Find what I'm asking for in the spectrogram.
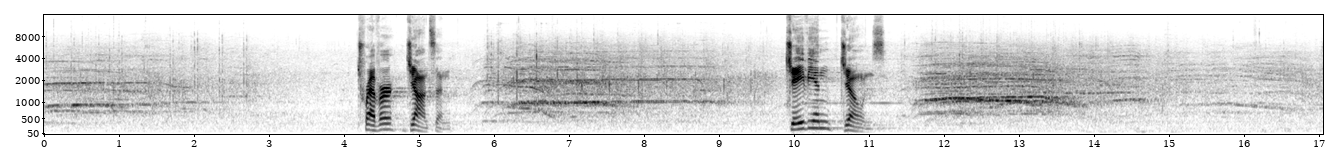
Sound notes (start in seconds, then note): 0.0 crowd cheering; 0.0 crowd applauding; 5.7 crowd cheering; 5.7 crowd applauding; 11.5 crowd cheering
